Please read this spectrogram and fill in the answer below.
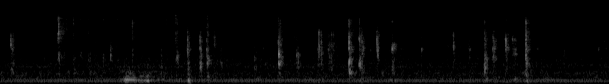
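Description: Computer keyboard being typed on, with irregular quick key clicks in short runs as a terminal command is entered.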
